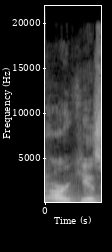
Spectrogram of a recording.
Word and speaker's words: Arceus: I say Suicune with a soft C, but Arceus with a hard C.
